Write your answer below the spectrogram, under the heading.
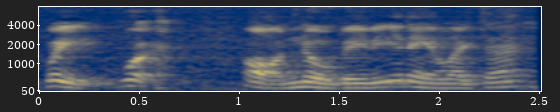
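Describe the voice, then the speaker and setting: A man plays a hard-working, worn-out husband with worry in his delivery. His voice sits a little high, in radio drama style. There is slight noise in the recording. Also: moderate pace, natural voice, low-quality recording. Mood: groggy, flustered. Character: weary, anxious, hard-working husband haunted at night. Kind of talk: radio drama acting with first-person narration. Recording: faint background noise, live stage.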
